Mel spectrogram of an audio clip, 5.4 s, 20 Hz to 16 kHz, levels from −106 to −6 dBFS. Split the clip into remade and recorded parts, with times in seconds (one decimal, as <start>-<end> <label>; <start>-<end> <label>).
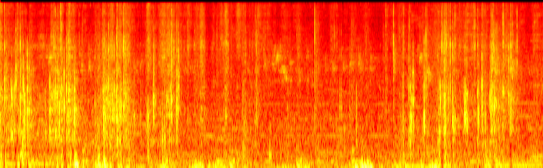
0.0-5.4 recorded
